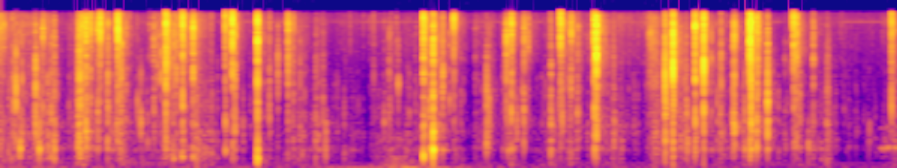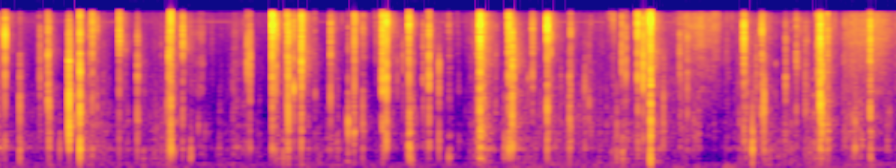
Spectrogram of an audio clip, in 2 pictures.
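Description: A full paper fusilli bag with a plastic window, held upright, is squeezed with the fingertips. It gives dense, bright crinkling and crackling, with rapid sharp snaps in bursts and short pauses for fifteen seconds. There is almost no low end.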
